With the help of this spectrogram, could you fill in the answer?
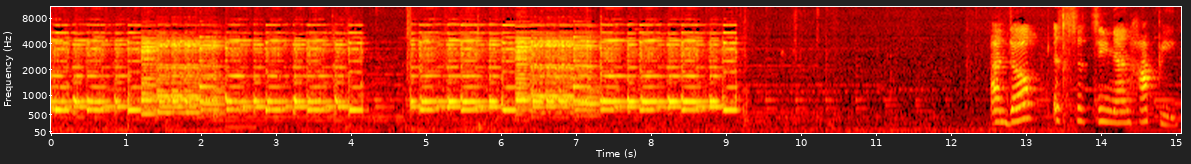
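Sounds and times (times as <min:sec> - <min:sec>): electronic toy tune: 0:00.0 - 0:04.2, 0:04.8 - 0:09.3.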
